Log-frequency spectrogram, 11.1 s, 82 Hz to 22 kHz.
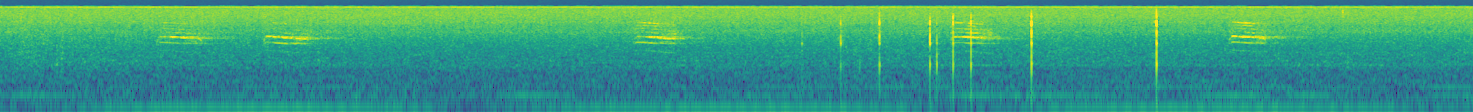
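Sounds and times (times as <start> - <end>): sharp clicks: 6.0 - 7.8.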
